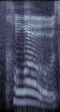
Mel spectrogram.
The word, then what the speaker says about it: close: We hear the Z again, but guess what? Spelled with an S again. They're trying to trick us. Please close and a silent E. Remember that magic E that makes the O long?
